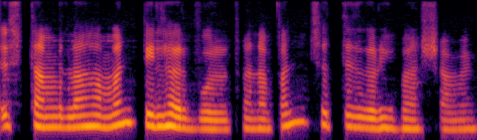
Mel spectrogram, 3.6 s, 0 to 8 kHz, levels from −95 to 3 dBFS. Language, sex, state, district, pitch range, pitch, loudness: Chhattisgarhi, female, Chhattisgarh, Rajnandgaon, 160-205 Hz, 185 Hz, -22 LUFS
